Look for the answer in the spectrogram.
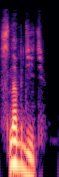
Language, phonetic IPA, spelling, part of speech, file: Russian, [snɐbˈdʲitʲ], снабдить, verb, Ru-снабдить.ogg
- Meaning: to provide, to supply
